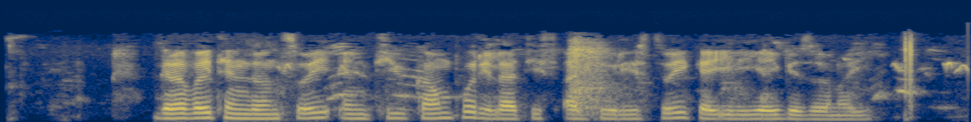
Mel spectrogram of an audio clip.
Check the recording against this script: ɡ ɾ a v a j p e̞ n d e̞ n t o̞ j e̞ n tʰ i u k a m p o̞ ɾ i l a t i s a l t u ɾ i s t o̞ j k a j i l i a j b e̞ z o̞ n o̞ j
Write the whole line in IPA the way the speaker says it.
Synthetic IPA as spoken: ɡ ɾ a v a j t e̞ n d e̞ n t͡s o̞ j e̞ n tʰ i u k a m p o̞ ɾ i l a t i s a l t u ɾ i s t o̞ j k a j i l i a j b e̞ z o̞ n o̞ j

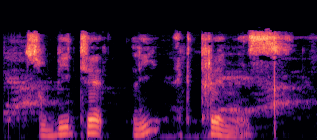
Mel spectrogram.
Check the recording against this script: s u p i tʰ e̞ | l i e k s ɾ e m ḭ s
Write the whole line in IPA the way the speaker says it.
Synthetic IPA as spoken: s u b i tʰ e̞ | l i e k t ɾ e m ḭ s

